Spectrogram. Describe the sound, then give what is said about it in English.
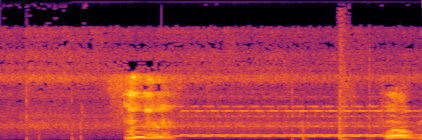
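A phone rings with a steady electronic tone that holds for a couple of seconds, while a voice speaks briefly at the start and again near the end. “Ooh, the phone's ringing.”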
